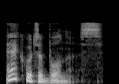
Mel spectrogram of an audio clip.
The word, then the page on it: equitableness: British English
